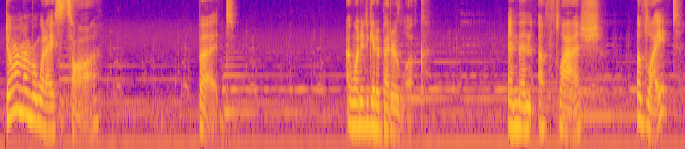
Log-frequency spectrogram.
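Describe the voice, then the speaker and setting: A woman voicing an ancient, wistful being in a roleplay, slowly and haltingly recalling its past in a hushed voice. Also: fairly low pitch.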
